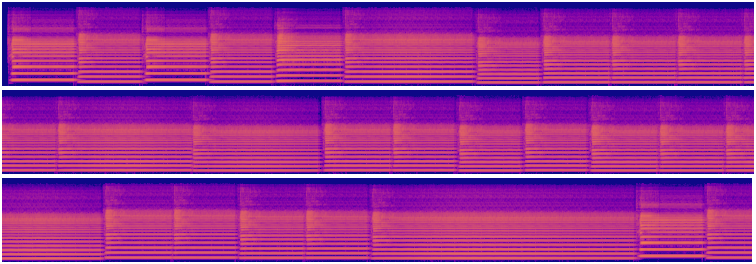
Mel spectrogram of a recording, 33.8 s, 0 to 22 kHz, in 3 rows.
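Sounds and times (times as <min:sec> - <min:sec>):
tenor sax chorale and recessional: 0:00.1 - 0:33.8.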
